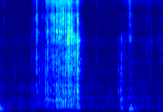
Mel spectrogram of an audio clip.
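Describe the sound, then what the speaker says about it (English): A deck of tarot cards is shuffled up close, one quick riffling burst followed by a softer shuffle, quiet otherwise with no talking. "So we're going to shuffle the tarot"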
